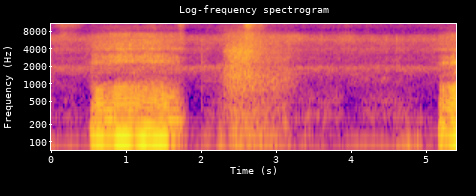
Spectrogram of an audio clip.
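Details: Deep, rumbling, voiced snore on the in-breath, then a quieter breathy out-breath and a pause before the next snore; ordinary snoring.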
